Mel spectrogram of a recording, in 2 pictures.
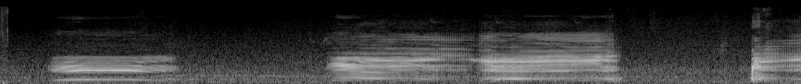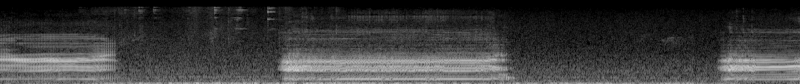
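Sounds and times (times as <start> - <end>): water buffalo calling: 0.5 - 2.0, 3.2 - 6.3, 7.5 - 9.3, 10.8 - 13.2, 15.2 - 16.0.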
